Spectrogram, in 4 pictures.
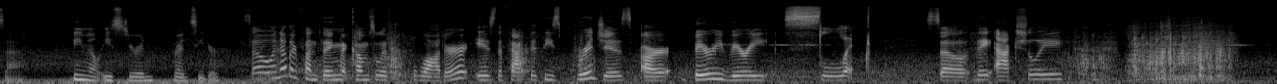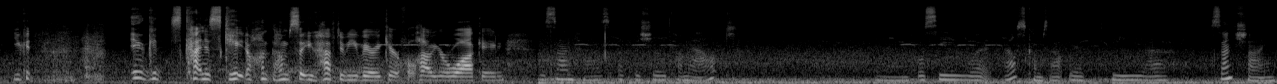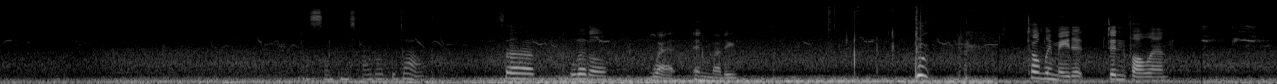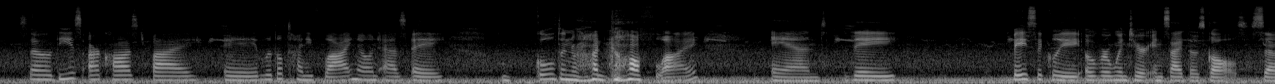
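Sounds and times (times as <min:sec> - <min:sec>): sneaker scraping on wet wood: 0:03.8 - 0:04.2, 0:10.6 - 0:12.4, 0:13.0 - 0:13.9.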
